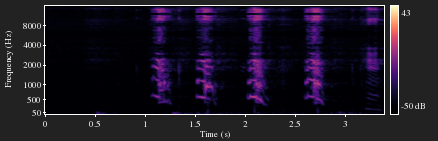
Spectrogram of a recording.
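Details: Male Doberman named Spock barking during protection work with a helper, heard from the helper's head-mounted GoPro Hero2: five loud, harsh barks roughly every half second, with a handler's quiet voice before and after.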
